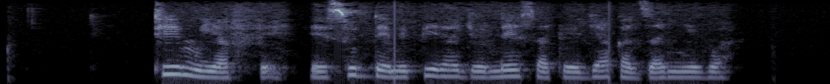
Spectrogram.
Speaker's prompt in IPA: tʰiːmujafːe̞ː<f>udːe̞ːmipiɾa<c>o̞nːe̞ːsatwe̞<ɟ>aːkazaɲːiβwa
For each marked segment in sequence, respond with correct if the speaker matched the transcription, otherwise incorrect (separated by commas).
incorrect, incorrect, correct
